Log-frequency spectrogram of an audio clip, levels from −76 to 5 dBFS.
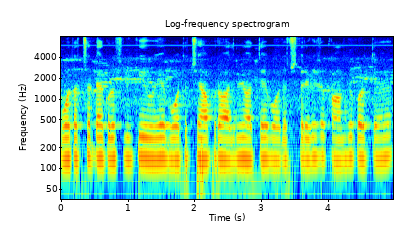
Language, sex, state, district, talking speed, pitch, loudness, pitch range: Hindi, male, Haryana, Rohtak, 255 wpm, 140 Hz, -18 LUFS, 135-140 Hz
